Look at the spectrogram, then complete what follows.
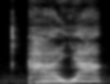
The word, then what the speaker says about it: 火: Gunpowder, 火薬, 火薬. The first kanji, this symbolizes fire, 火. But here we pronounce onyomi ka, like 火曜日, ka.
